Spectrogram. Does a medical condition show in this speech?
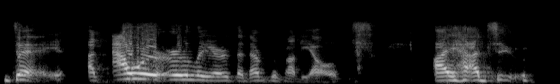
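Yes: cerebral palsy; caused by hemorrhages at birth, walks with forearm crutches.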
